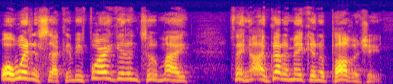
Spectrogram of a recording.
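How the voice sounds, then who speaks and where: Guy with a high voice telling his story at a press conference, emphatic, goes quiet then punches it up, stumbles a bit. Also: lively intonation, quick pace, husky. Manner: emphatic, dropping to a hush on painful memories and rising on defiant points; occasional stumbles and restarts. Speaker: ministry leader speaking at a news conference. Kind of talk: impassioned testimony speech.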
